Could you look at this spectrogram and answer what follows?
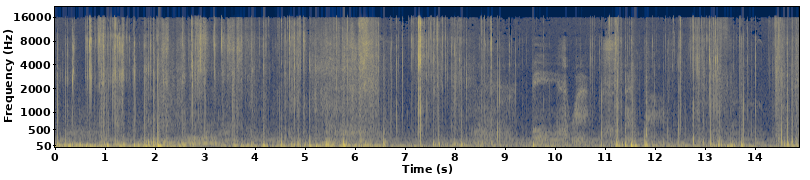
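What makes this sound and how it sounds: Fingers rub, crinkle and bend a flat, purple, roughly A5-sized sheet of beeswax food wrap made of wax-coated cloth. The result is a dense stream of sharp, tearing crackles and crinkles with bright edges over a low rumble, easing a little around the middle before picking up again.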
